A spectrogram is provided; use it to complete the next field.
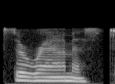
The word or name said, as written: ceramist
